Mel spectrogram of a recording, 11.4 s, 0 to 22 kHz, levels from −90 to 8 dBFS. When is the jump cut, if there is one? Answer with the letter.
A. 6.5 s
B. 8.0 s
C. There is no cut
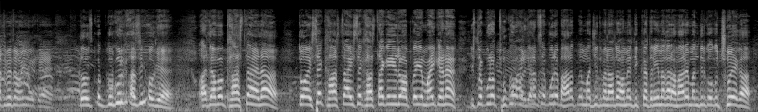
B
